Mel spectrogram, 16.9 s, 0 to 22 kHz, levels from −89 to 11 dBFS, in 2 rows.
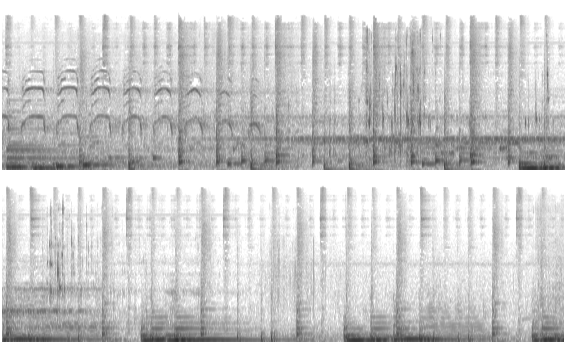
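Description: Nothing here sounds like it went wrong anywhere in the transmission or recording chain, so there's really nothing to flag in this audio.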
